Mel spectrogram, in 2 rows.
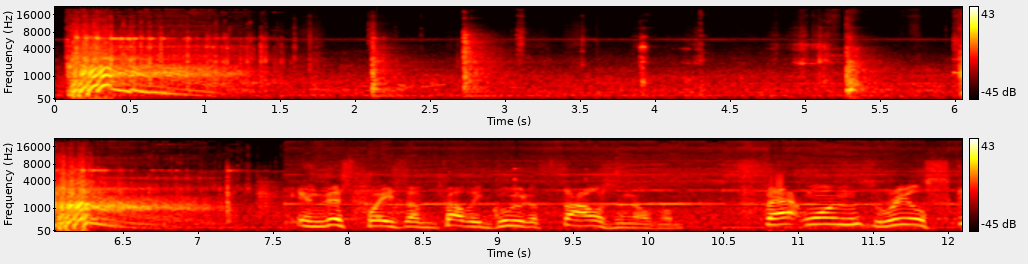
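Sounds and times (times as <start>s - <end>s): mechanical sound falling in pitch: 6.0s - 7.8s.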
